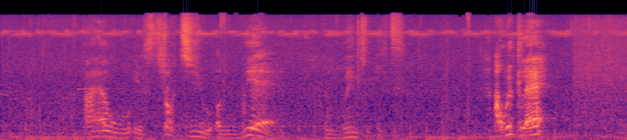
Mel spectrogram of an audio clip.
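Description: A man speaks tensely and forcefully nearby, outdoors.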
